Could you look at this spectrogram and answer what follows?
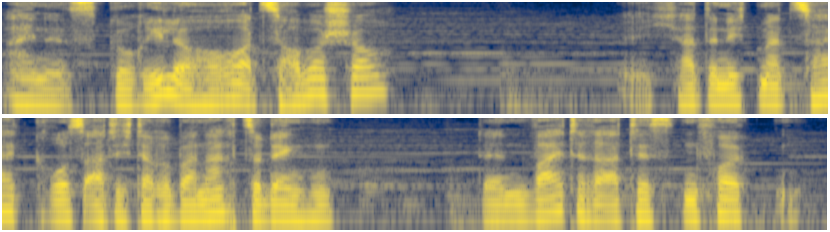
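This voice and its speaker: A man's voice: on the low side, warm tone. A man reading a scripted first-person horror story as its narrator.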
